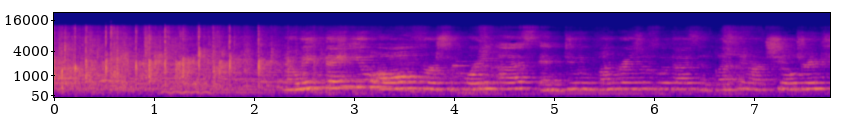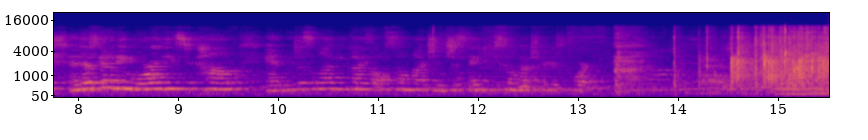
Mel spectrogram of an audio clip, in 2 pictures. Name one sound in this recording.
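A woman sings into a microphone, amplified through loudspeakers in a large room.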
